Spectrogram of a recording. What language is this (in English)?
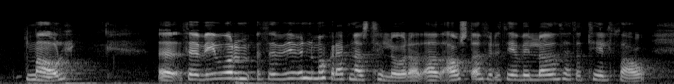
Icelandic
